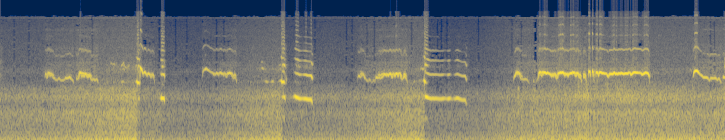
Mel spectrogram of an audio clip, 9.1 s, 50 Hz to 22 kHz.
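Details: Wild bald eagles at their nest in northeast Florida, mating on a live nest camera at 8:06 AM on 28 January 2022, one having brought in fluff: bright whistled chirps with harmonics, repeated in bursts and trills, over steady broadband background noise.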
